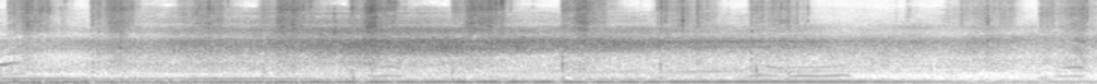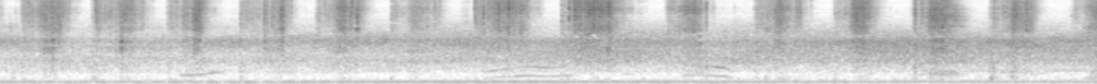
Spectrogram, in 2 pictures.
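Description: A stiff brush scrapes back and forth over rough concrete in quick, even strokes.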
